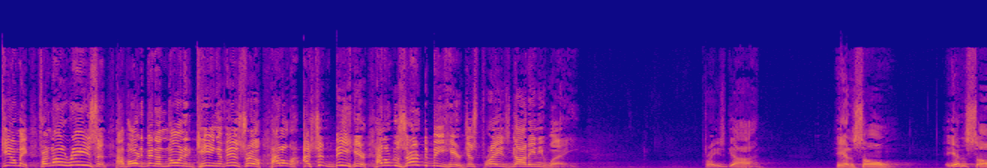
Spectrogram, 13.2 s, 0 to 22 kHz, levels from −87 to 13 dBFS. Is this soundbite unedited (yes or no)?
yes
